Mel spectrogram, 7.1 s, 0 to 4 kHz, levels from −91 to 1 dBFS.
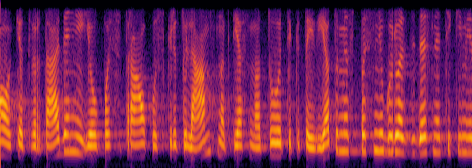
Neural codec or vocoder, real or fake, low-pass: none; real; 3.6 kHz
